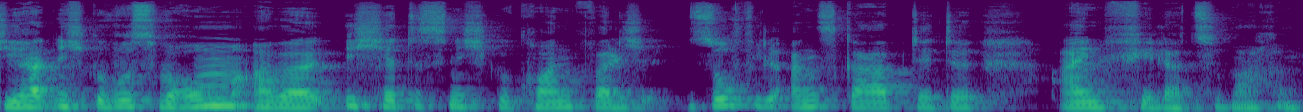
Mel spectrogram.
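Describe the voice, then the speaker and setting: At a moderate pace, a woman speaks in a somewhat breathy, fairly low voice with fairly even intonation. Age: 60s. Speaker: self-help group member. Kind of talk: interview.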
